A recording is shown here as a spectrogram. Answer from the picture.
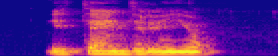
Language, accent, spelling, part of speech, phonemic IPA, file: French, Canada, éteindrions, verb, /e.tɛ̃.dʁi.jɔ̃/, LL-Q150 (fra)-éteindrions.wav
- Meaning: first-person plural conditional of éteindre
